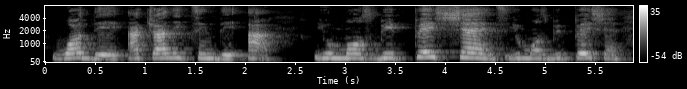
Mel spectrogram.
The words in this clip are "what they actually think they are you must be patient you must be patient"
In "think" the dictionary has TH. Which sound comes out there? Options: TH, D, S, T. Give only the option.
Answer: T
